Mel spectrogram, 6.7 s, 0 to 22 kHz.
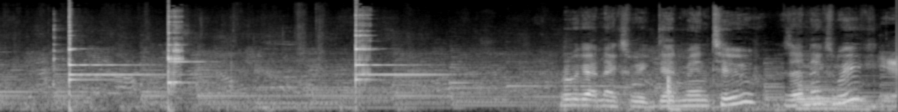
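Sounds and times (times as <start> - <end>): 
drinking glasses clinking in a toast: 0.0 - 1.8, 2.6 - 3.6
speech: 4.2 - 6.7.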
